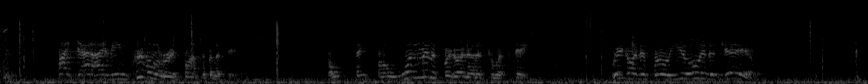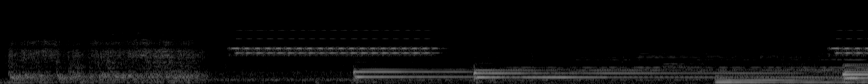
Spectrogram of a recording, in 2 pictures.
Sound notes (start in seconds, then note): 8.7 gunfire; 10.9 phone ringing; 12.2 calm, ruminative music; 17.0 phone ringing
